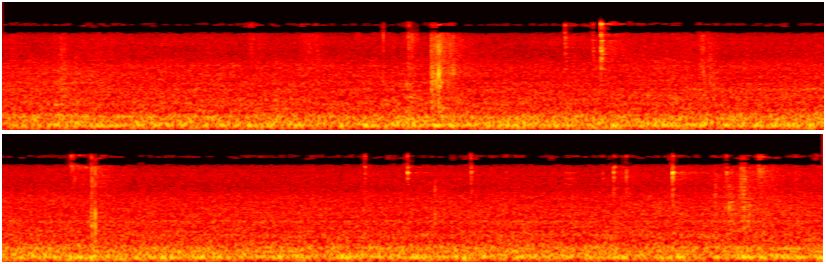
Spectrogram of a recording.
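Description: Steady low roar of glass-studio furnaces and burners, with a few sharp metal clinks from glassblowing hand tools and the pipe on the bench, several close together near the end.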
